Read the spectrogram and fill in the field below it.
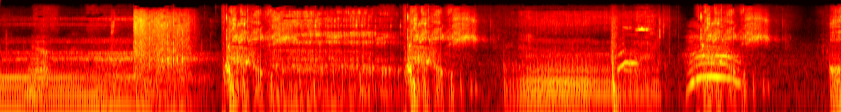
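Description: A dog, a tamed wolf in Minecraft, growls and snarls in repeated rough bursts, loud and close, mixed with other game creature sounds and no talking.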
